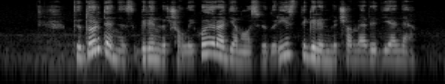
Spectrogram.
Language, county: Lithuanian, Kaunas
